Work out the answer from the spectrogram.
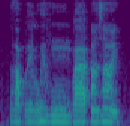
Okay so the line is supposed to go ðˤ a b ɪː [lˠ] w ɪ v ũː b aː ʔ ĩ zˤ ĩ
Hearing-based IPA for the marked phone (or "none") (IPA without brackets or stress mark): l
